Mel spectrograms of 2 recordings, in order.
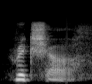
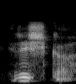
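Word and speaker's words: rickshaw: to the next word rsha one of the vehicles aha often time it is noticed that people call it rishka the Sha here comes first the car goes to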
